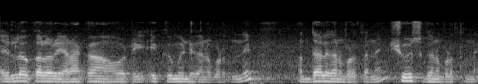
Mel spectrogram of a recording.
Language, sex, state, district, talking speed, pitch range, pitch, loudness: Telugu, male, Telangana, Hyderabad, 125 wpm, 120-135 Hz, 130 Hz, -18 LUFS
